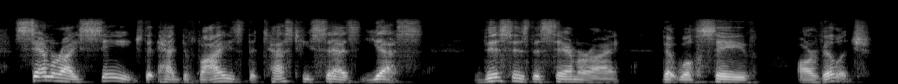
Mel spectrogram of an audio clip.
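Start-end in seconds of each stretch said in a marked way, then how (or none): none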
